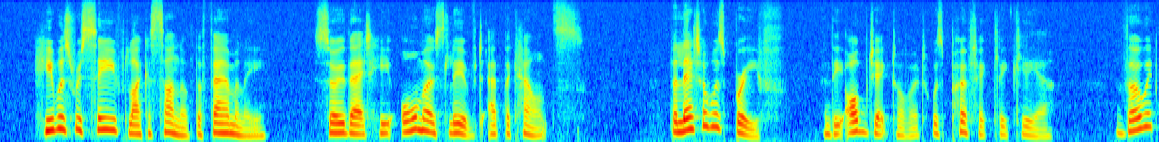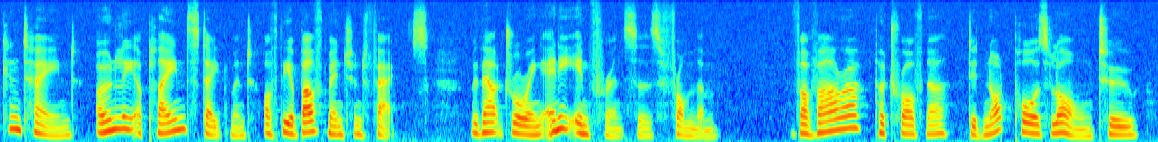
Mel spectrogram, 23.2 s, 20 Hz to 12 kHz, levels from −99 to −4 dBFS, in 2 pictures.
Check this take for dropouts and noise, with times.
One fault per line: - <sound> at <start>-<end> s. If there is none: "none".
none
